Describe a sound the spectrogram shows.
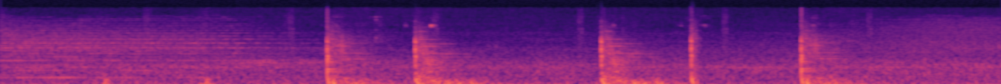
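Heavy metal blocks clunk into place several times.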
